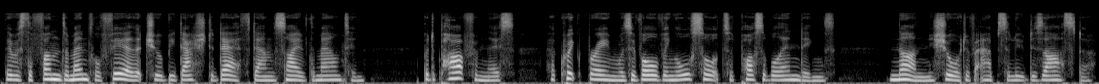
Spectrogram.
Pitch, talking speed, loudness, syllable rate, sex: 205 Hz, 195 wpm, -18 LUFS, 5.6 syllables/s, female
